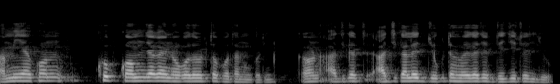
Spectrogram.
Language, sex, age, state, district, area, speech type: Bengali, male, 18-30, West Bengal, Nadia, rural, spontaneous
